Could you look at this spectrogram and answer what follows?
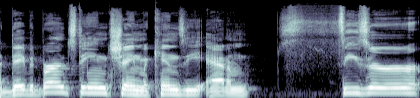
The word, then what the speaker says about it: Cesare: I heard him on the horror show with Brian Keene, and he said that he says it's Caesar, even though everyone else says it's Cesare.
